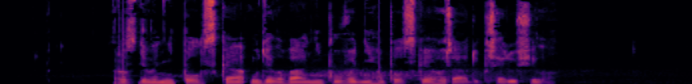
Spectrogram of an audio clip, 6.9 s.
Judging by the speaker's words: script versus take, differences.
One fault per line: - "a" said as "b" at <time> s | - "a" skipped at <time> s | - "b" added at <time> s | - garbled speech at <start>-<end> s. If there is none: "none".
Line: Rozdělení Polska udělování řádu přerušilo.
- "původního polského" added at 3.2 s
